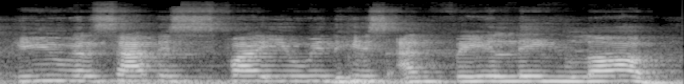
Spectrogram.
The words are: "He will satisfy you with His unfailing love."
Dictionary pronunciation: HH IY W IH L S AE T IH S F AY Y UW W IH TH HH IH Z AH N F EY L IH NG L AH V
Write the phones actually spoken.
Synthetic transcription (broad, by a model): HH IY W IH L S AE T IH S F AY Y UW W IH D HH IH S AH N F EY L IH NG L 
